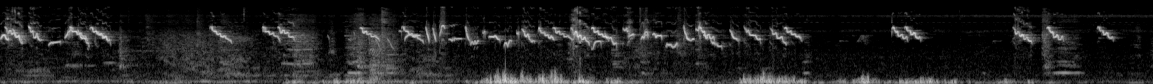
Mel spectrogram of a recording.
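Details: Yellow white-eye ciak ciak calls for provoking caged birds to sing: rapid high falling chirps in irregular runs and clusters, with low rumbling noise in the background.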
